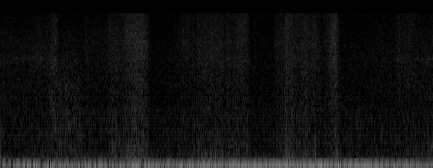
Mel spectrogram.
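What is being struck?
Nothing is struck.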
